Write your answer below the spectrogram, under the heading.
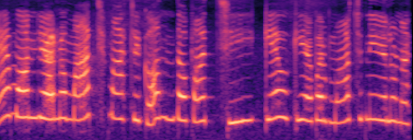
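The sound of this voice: A female-sounding put-on character voice sits at an extremely high pitch. It moves at a fairly slow pace in a flat monotone.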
